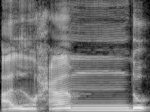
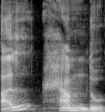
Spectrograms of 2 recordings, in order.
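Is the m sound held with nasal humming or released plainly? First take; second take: nasal humming; plainly. First: The m is held with a long nasal hum. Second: The m is released plainly without nasal hum. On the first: The speaker calls it wrong. "یہ غلط ہو جائے گا" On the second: The speaker calls it right. "غنہ بالکل نہیں کرنا"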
